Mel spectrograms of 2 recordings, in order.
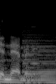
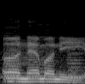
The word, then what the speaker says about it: anemone: it down a a notice how the stress is on the second syllable nem repeat after me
